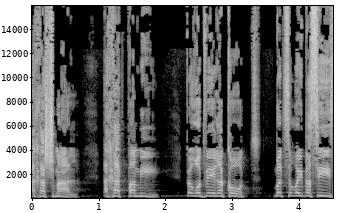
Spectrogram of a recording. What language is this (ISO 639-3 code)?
heb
